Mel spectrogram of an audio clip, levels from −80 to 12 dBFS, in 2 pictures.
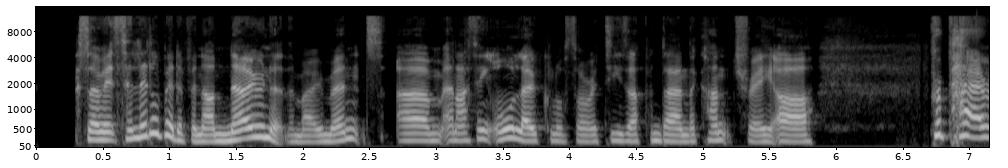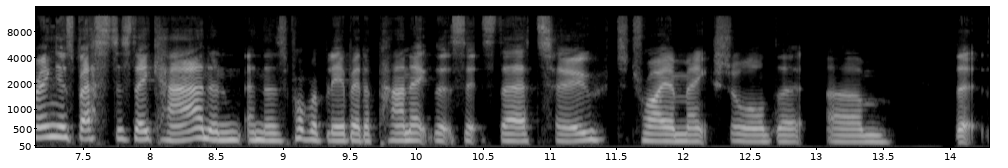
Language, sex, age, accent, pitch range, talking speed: English, female, 20-39, British, 160-190 Hz, 205 wpm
